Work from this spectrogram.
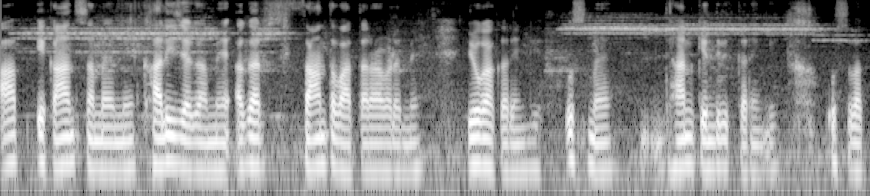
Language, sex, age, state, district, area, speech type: Hindi, male, 30-45, Uttar Pradesh, Mirzapur, urban, spontaneous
